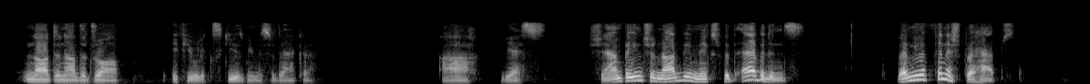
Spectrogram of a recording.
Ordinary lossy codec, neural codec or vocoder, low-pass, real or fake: Opus, 32 kbps; none; 7.2 kHz; real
